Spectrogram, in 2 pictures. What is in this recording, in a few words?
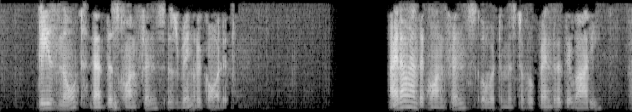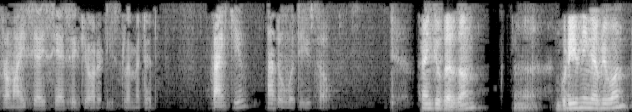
earnings call audio recording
